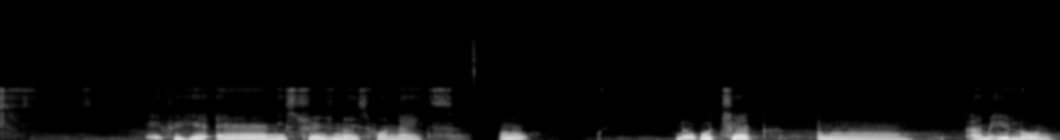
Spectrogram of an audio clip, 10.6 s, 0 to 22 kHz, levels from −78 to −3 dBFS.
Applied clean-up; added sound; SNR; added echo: neural mask model Resemble Enhance denoiser.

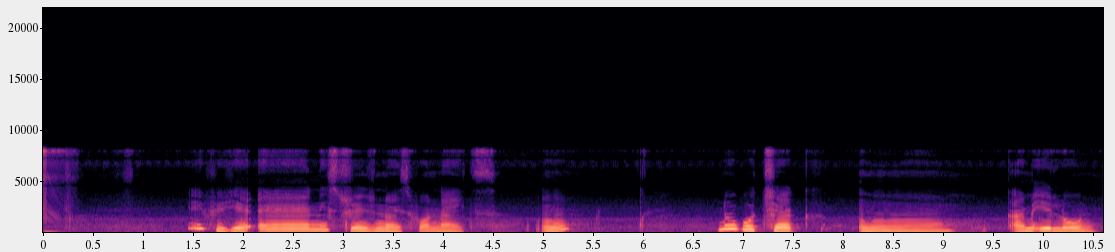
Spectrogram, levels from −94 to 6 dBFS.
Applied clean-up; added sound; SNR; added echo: none; none; none; none.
